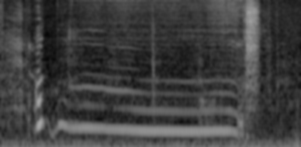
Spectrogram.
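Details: Labrador Retriever howling or 'singing' in a car: one steady, clear howl of about two seconds with a slight upward bend at the start, over a low engine rumble, with a person speaking encouragement.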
